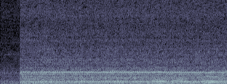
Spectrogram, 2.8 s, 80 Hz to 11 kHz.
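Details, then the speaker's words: 2010-2014 Subaru Outback after alternator replacement, jump-started: smooth even idle with steady faint whine; alternator charging at 14.2 V, normal idle. "so it's charging, it's running now."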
